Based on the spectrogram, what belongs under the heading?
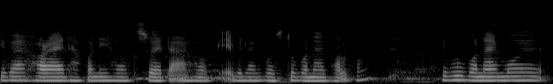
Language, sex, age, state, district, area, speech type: Assamese, female, 45-60, Assam, Dhemaji, rural, spontaneous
